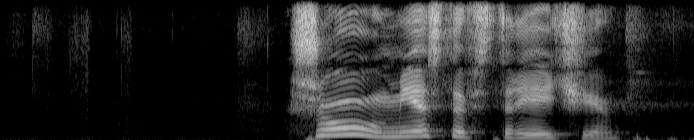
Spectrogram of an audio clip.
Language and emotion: Russian, angry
